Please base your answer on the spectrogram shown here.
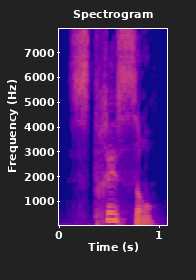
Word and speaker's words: stressant: Stressant, okay, final T not pronounced, and then A-N, stressant.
